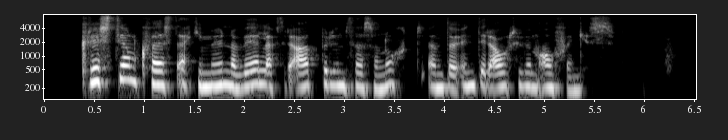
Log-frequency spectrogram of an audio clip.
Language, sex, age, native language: Icelandic, female, 20-29, Icelandic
